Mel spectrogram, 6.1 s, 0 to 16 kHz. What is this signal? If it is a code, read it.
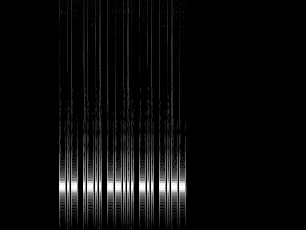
Morse code, heard as a keyed tone, about 30 wpm, 700 Hz. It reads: KL7DY
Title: DXCC-100 Call Signs - 5 Characters - Repeated 2x - 30wpm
